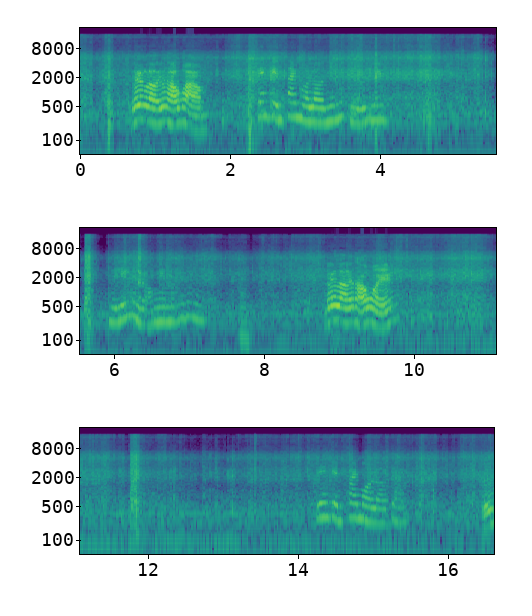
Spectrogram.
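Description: Cloth rustles as a young woman handles a pair of shorts.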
